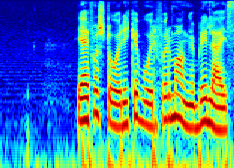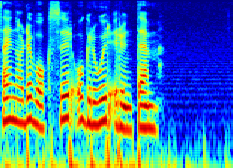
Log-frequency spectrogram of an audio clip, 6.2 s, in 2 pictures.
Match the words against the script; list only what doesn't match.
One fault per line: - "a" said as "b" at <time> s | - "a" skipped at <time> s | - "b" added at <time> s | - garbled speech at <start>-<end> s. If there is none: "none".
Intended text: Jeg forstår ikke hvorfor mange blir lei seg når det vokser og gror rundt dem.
none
